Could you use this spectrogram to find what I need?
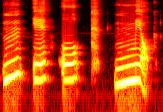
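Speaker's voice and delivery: M, I, O, K as separate sounds, then milk; sounding out. Shown as a demonstration. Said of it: "So when you're writing your M".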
